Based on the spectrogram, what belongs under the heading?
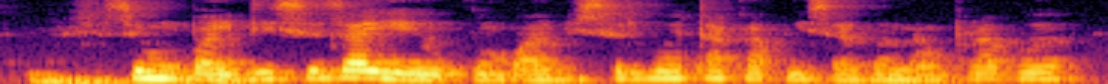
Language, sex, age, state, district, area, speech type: Bodo, female, 45-60, Assam, Kokrajhar, rural, spontaneous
